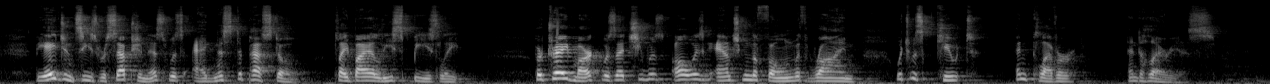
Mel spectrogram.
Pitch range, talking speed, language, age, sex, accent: 145-210 Hz, 135 wpm, English, 40-59, male, American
